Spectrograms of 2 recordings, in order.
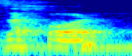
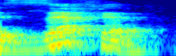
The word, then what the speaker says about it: Zecher: The verse reads, wipe out the memory, Zecher." So it's the same letters, but the different pronunciation. Zecher of Amalek, meaning memory of Amalek.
